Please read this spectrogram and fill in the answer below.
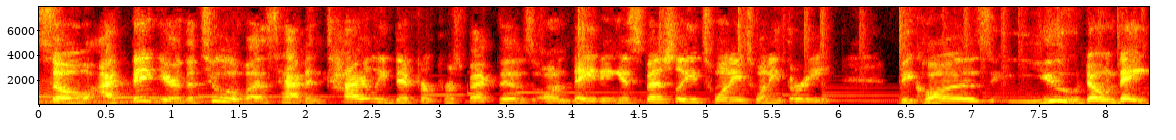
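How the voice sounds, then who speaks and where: With music in the background, a woman with a fairly low pitch talks at a moderate pace, her intonation lively. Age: 50s. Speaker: podcast co-host. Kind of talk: casual podcast conversation. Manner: candid, humorous.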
